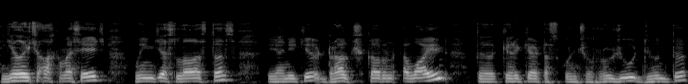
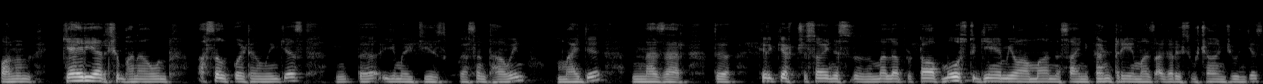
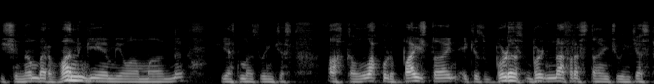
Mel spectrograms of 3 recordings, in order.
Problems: none marked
